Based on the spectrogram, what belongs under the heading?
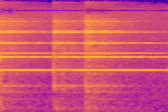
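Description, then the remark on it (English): A bright first call bell is struck twice in quick succession, its clear ringing tones sustaining and slowly fading, fairly loud with no voices. “Let's ring the first call bell.”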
